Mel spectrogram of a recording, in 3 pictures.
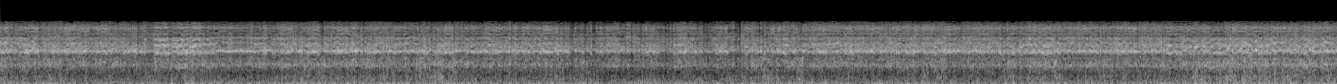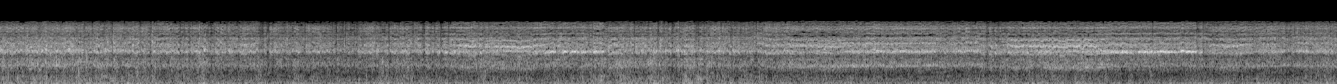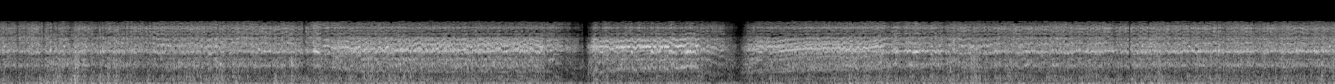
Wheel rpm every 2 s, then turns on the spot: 230, 230, 230, 230, 230, 230, 220, 230, 230, 220, 230, 230, 220, 230, 220, 210, 140, 170, 220, 230.
none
